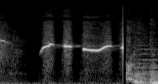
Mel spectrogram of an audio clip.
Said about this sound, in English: I am whistling.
